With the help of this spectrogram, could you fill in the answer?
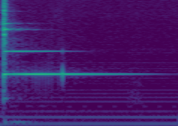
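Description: A single bell is struck once in the Farm Bureau studio, giving a bright, clear ding that rings on and slowly fades away. It is fairly loud, with no voices.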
